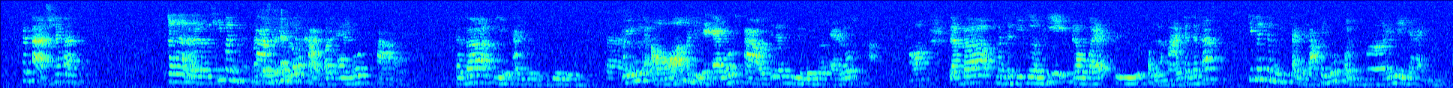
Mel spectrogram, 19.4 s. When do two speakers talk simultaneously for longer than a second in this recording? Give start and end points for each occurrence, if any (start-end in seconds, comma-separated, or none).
3.0-4.4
